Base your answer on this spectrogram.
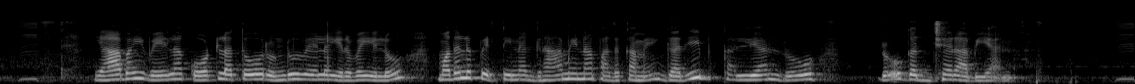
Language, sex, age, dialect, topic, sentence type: Telugu, female, 31-35, Central/Coastal, banking, statement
